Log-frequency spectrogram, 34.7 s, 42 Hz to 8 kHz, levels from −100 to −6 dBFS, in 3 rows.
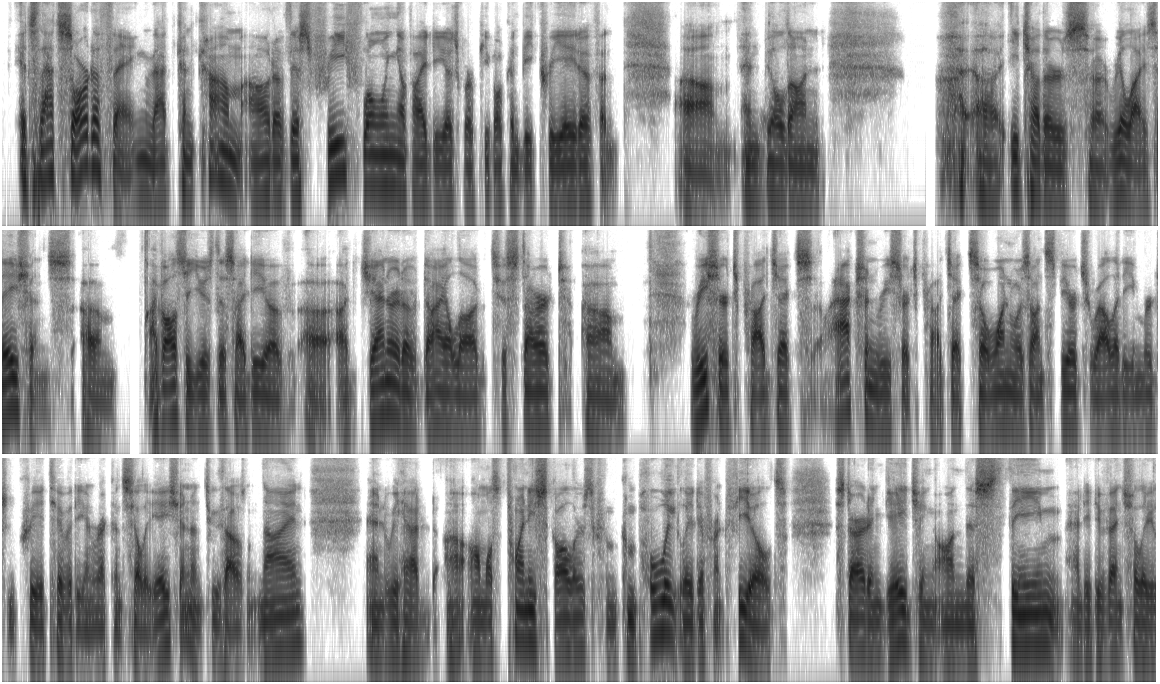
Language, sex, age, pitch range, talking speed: English, male, 50-69, 85-95 Hz, 135 wpm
